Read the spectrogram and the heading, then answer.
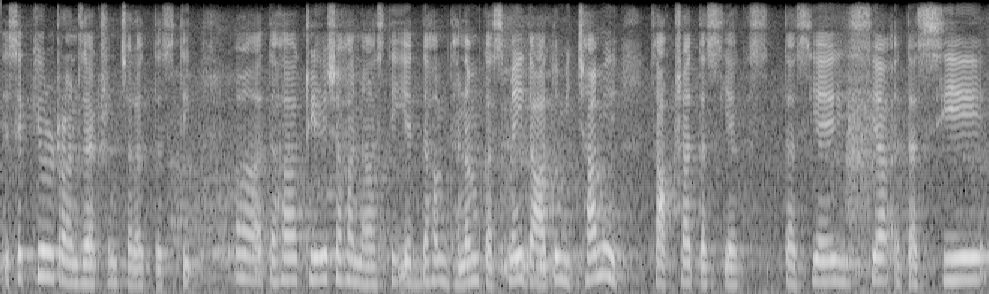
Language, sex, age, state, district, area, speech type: Sanskrit, female, 45-60, Karnataka, Mandya, urban, spontaneous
